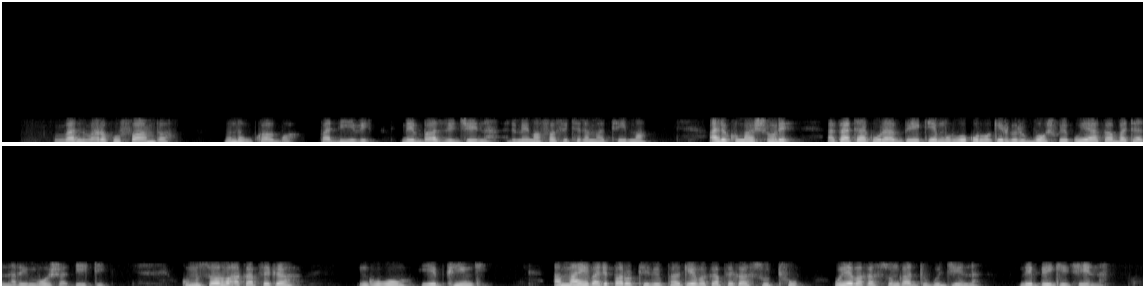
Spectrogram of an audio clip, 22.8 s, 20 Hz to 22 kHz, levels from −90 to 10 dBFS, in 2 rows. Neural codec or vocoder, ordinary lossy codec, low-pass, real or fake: codec, 16 kHz, 0.8 kbps, ZipCodec; Opus, 16 kbps; 3.6 kHz; fake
